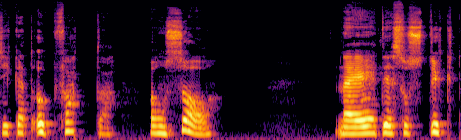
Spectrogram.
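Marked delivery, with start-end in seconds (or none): none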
